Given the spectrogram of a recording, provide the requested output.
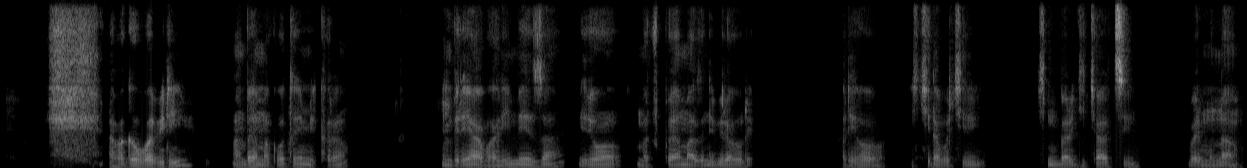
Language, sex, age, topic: Kinyarwanda, male, 18-24, government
